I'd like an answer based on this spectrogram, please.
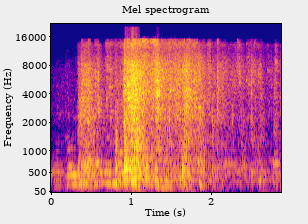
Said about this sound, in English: Dust fills the air in this shattered home in Gaza City. Two young men are picking up the debris inside by hand.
